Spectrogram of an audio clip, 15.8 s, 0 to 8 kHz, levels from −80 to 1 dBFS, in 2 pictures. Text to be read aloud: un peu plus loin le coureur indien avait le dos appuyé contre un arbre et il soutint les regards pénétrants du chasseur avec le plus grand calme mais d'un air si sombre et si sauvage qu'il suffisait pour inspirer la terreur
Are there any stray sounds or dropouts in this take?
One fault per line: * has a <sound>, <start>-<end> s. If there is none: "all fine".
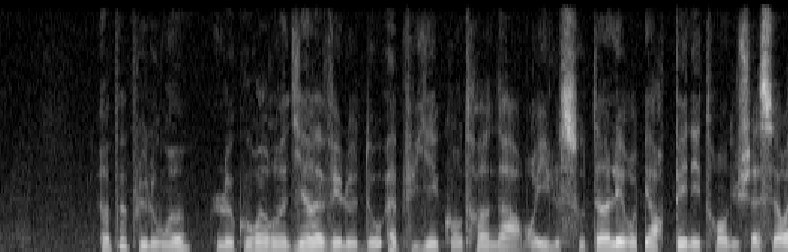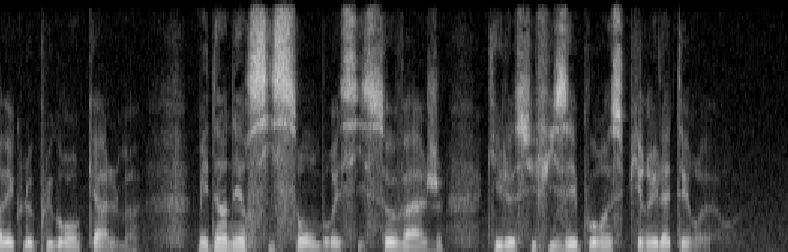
* has a dropout, 6.4-6.5 s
